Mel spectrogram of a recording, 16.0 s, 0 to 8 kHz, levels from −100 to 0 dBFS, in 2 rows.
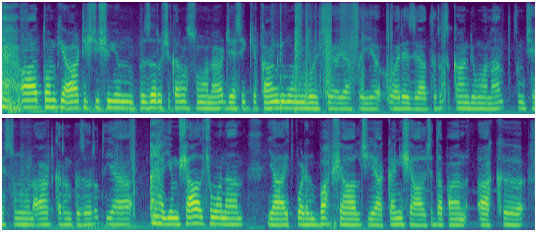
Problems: background conversations at intervals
